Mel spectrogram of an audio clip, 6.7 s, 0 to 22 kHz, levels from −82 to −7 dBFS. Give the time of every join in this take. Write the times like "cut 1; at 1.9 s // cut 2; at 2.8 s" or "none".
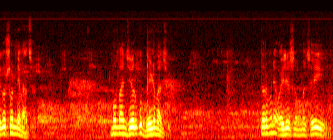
none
